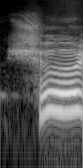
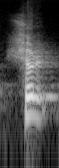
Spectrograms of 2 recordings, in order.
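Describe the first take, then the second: First: The syllable ends smoothly without a stop. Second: The syllable is cut off sharply at the end. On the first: The speaker calls it wrong. "슐 이게 아니라" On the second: The speaker calls it right. "여린 이웃을 내서 어떻게 읽어라?"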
